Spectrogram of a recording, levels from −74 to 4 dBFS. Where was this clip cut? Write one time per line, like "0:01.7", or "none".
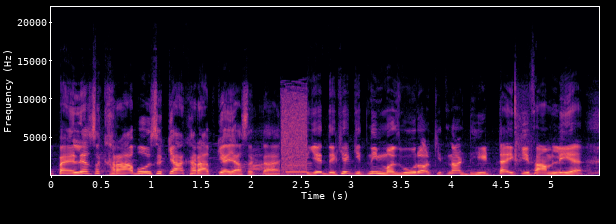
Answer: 0:02.5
